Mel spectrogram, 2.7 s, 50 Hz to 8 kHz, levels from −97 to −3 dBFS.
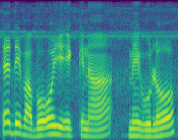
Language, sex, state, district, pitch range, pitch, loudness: Chakma, male, Tripura, Unakoti, 140-180 Hz, 150 Hz, -14 LUFS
